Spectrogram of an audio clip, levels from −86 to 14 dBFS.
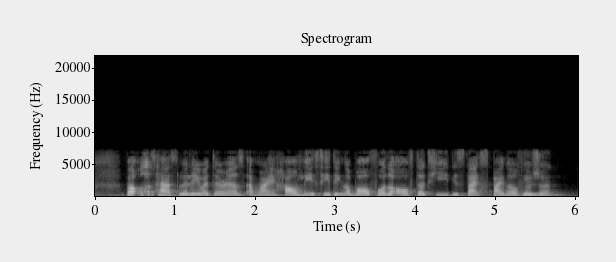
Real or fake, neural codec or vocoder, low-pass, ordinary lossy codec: fake; codec, 24 kHz, 0.9 kbps, WavTokenizer, medium speech release version 1; 7.2 kHz; none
